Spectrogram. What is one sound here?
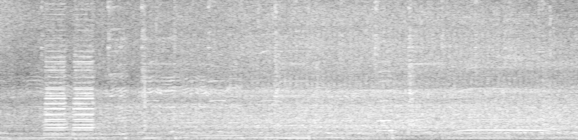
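A fire truck engine rumbles as it drives slowly past.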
